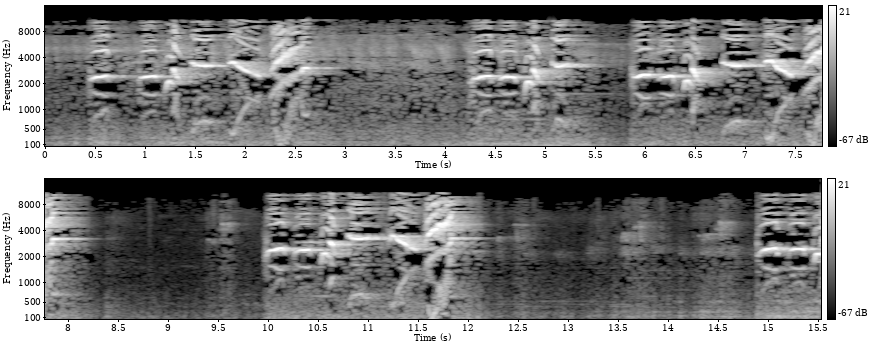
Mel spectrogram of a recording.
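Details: Oriental magpie-robin lure song, played to make other magpie-robins reply and sing: loud bursts of varied whistles, chattering notes and upward and downward sweeps, each burst about two seconds long, repeated after short silences.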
